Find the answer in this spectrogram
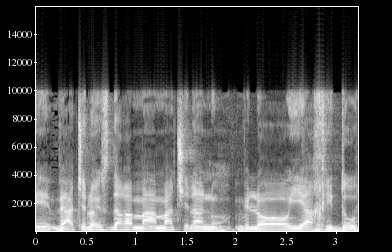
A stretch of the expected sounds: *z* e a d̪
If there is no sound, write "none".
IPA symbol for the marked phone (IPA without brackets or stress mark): v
